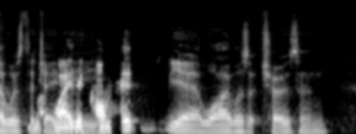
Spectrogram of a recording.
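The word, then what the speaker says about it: Komfit: Okay, why did NASA choose the Comfit, K-O-M? Yeah, think of it like comfort, like a different spelling, but it's spelled with K and it's K-O-M fit.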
